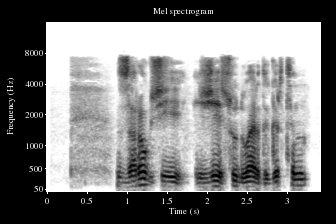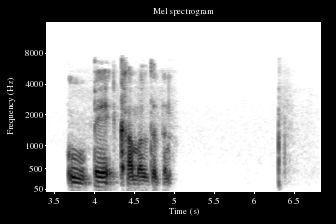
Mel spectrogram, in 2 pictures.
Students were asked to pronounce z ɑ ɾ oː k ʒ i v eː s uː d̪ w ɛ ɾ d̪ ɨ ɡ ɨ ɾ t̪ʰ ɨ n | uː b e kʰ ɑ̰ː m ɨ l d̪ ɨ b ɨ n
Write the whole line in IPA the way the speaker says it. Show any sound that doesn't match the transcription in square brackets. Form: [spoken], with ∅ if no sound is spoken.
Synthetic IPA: z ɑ ɾ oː k ʒ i [ʒ] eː s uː d̪ w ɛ ɾ d̪ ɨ ɡ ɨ ɾ t̪ʰ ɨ n | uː b e kʰ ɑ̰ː m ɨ l d̪ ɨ b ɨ n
